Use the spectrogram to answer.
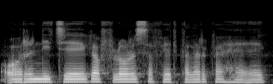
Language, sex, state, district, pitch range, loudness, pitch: Hindi, male, Arunachal Pradesh, Papum Pare, 115-125 Hz, -17 LUFS, 120 Hz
